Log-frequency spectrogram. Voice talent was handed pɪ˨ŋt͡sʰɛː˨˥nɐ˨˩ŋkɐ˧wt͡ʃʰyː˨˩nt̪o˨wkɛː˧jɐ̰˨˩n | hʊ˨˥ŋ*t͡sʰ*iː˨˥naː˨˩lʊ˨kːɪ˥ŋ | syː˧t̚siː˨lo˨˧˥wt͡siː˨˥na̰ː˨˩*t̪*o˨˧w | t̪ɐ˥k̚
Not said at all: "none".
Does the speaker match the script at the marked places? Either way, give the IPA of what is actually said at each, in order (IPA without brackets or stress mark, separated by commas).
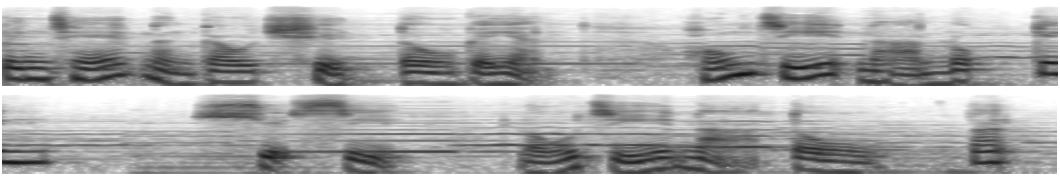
t͡s, t̪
